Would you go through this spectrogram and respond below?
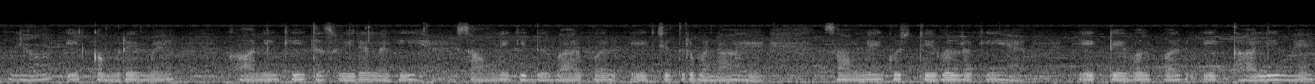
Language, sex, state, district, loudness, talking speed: Marathi, female, Maharashtra, Sindhudurg, -25 LUFS, 130 wpm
